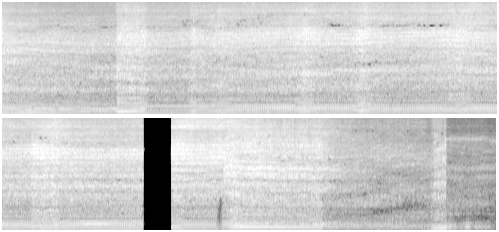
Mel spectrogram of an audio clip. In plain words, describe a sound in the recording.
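A tractor's diesel engine rumbles up close and revs.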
